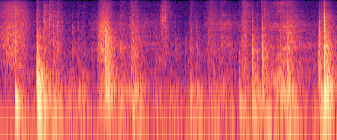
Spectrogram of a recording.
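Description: Handling noise as the camera is swung about: three sharp knocks, the loudest about half a second in, with rubbing and rustling between them.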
